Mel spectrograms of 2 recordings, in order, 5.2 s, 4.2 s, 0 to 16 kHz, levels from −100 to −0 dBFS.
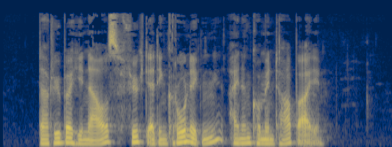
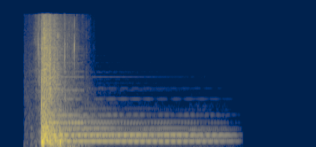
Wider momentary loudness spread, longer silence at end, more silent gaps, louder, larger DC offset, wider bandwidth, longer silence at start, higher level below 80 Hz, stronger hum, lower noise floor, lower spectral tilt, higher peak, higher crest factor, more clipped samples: second, 7 LU vs 24 LU; second, 0.9 s vs 1.25 s; neither; about the same, -22 LUFS vs -20 LUFS; neither; about the same, 11.5 kHz vs 11.5 kHz; about the same, 0.5 s vs 0.45 s; about the same, -44 dBFS vs -42 dBFS; neither; first, -68 dBFS vs -46 dBFS; about the same, -5 dB/octave vs -4 dB/octave; about the same, -2 dBFS vs 0 dBFS; about the same, 20 dB vs 24 dB; neither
